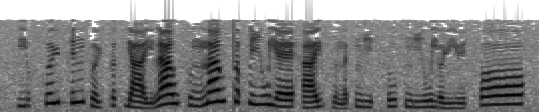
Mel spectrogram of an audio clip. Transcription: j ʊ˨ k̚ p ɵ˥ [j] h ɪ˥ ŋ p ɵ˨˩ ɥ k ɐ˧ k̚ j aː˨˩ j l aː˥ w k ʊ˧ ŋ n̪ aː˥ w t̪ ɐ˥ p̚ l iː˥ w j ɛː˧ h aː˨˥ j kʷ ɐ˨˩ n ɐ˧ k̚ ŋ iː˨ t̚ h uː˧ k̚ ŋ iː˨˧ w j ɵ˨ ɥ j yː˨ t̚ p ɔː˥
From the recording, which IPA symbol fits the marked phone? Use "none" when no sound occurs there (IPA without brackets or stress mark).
ɥ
